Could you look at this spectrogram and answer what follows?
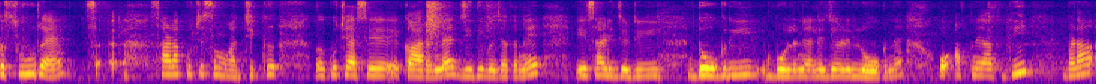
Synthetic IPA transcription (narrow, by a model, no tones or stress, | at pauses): kəsuːɾɛː | ssaːɽaːkʊt͡ʃʰsəmaːd͡ʒɪk | kʊt͡ʃʰɛːseːkaːɾənɛːd͡ʒɪd̪iːbəd͡ʒaːkəneː | eːsaːɽiːd͡ʒeːɽiː | ɖoːɡɾiːboːlneːaːleːd͡ʒeːɽeːloːɡnɛːoːʔaːpneːaːpɡiː | bəɽaː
